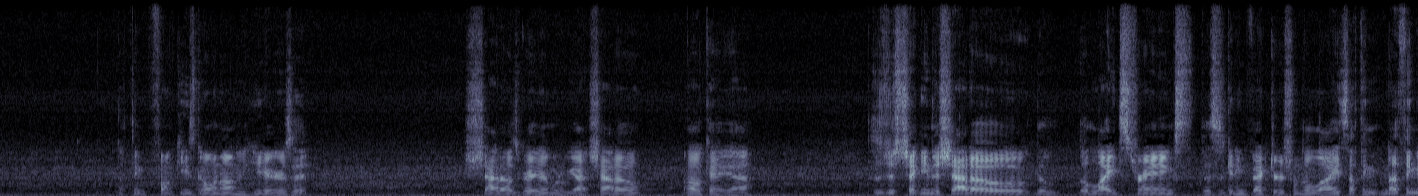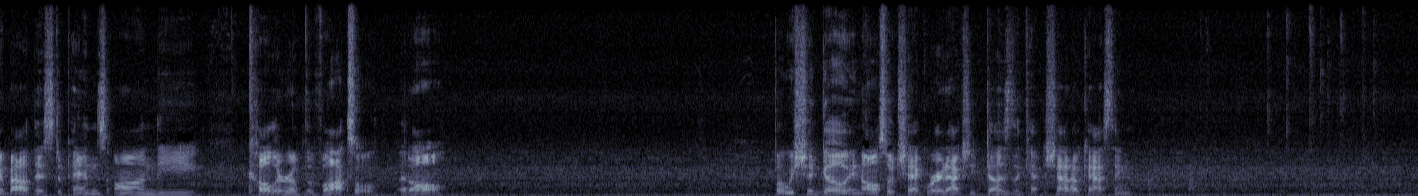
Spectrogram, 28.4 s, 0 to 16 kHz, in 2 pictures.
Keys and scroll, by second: 23.1 super+Tab, 27.0-28.3 typing.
